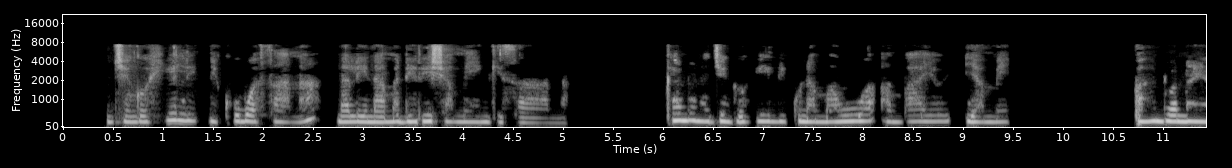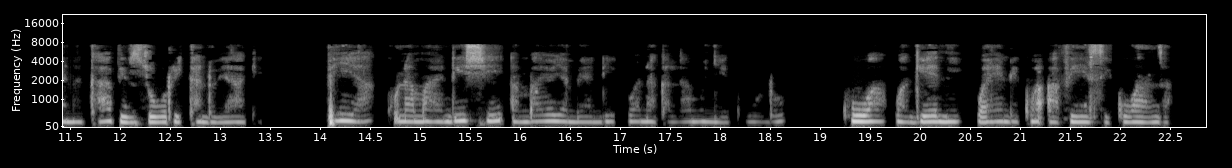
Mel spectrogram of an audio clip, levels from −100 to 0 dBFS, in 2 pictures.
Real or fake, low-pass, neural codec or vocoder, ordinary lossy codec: real; 7.2 kHz; none; MP3, 48 kbps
